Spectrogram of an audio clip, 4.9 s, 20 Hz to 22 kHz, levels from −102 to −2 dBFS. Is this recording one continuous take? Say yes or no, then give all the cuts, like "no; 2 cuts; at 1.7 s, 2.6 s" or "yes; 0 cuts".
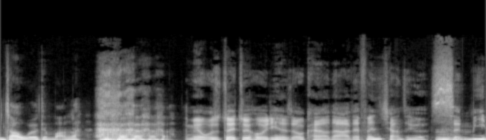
no; 1 cut; at 1.9 s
